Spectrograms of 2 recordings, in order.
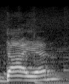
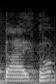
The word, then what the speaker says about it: Dayton: Wright, che per le altre cose sono giusto del North Carolina, per cui Di Diane, no Dayton, ma hanno detto non si pronuncia Dayton, è Diane.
